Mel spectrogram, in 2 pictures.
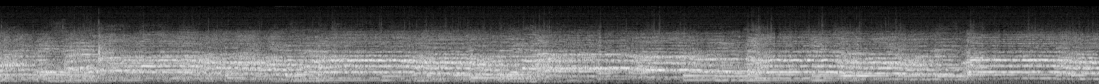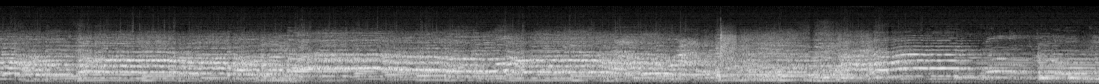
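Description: A chorus of many voices singing together in long held notes that step from pitch to pitch.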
